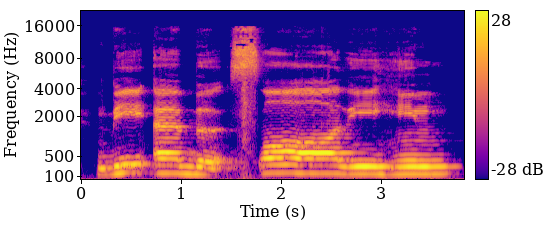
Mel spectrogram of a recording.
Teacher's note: हमज़ा को बा से मिलाना है इसलिए कि बा साकिन है और बा पर कलकला किया जाएगा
